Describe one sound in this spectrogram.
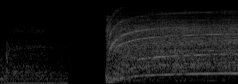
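An electric power tool whirs up to a high, steady whine.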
